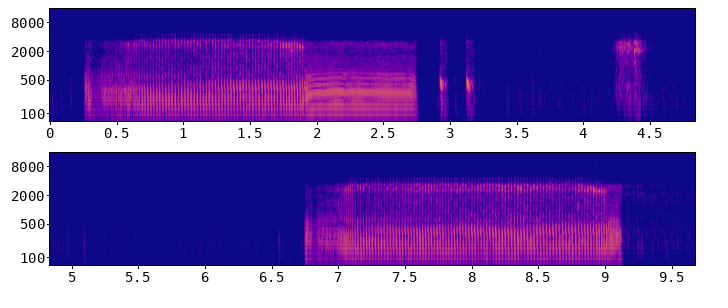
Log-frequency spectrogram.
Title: Chewy Snoring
